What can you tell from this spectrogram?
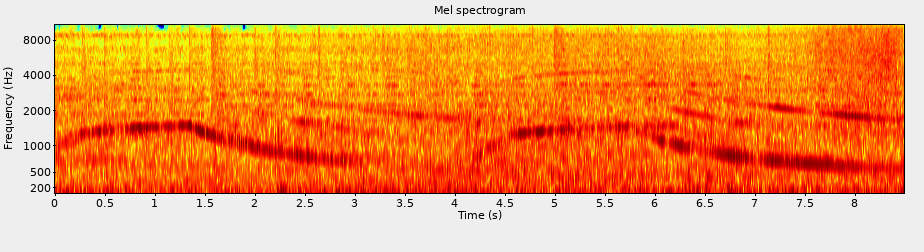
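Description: Emergency vehicle siren in a slow wail, rising quickly and falling slowly in pitch about every four seconds, over a steady low rumble.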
